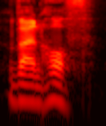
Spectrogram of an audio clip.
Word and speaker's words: van Gogh: both wrong whatever it's pronounced like you're saying hoof like van hoof don't pronounce it oh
